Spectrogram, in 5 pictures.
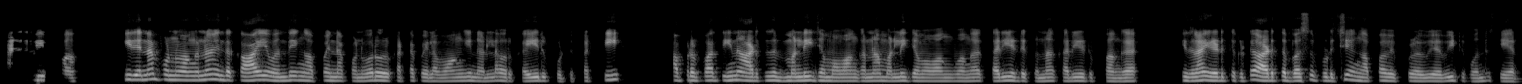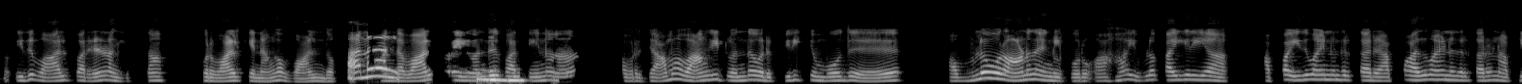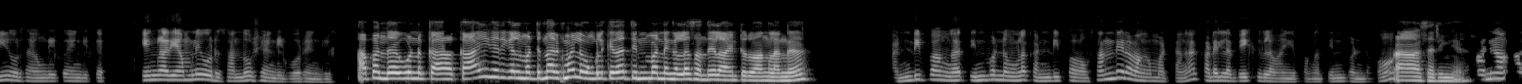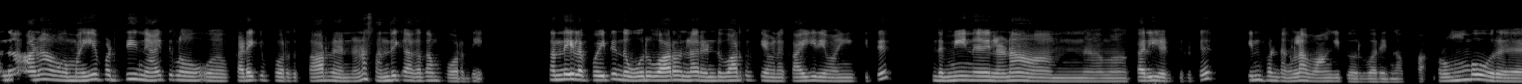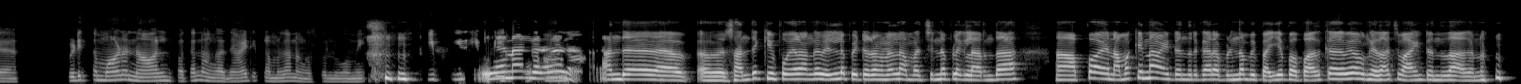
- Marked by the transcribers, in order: distorted speech; tapping; static; other background noise; in English: "பேக்கரில"; mechanical hum; chuckle; "பையப் பாப்போம்" said as "பையப்பப்ப"; chuckle
- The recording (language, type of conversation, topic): Tamil, podcast, நம்மூர் சந்தையில் இருந்து வாங்கும் உணவுப்பொருட்களால் சமைப்பது ஏன் நல்லது?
